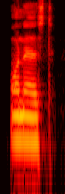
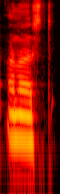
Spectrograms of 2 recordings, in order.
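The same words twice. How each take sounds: The two takes are said the same way.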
